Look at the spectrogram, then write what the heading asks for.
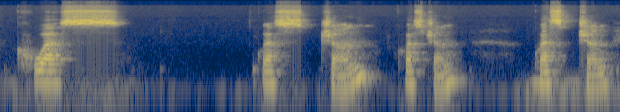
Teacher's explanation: a little bit of a schwa before n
